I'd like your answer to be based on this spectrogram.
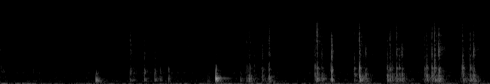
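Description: A long, hollow carved wooden incense box is tapped rapidly with the fingertips, first while held in the hands and then while lying on a table. The result is a run of quick, soft, hollow knocks with a low-mid body around 270 Hz, barely any ring, and a faint brighter click on each tap. The taps cluster more densely and grow a little louder in the second half.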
